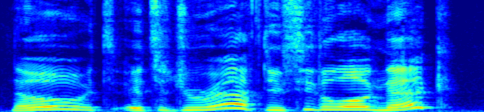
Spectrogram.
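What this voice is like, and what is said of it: Patrick Star cartoon voice impression. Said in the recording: “a pretty good Patrick Starr impression.”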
